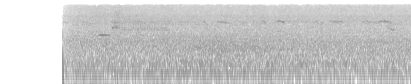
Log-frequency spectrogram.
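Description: After a moment of silence, outdoor ambience starts abruptly with a click: a steady background hiss with faint, short, high chirps of small birds repeating every half second or so.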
